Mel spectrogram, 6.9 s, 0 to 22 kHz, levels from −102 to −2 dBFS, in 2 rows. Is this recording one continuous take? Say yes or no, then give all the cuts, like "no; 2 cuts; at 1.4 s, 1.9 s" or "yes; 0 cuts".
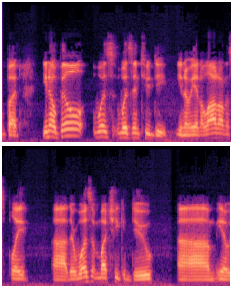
yes; 0 cuts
